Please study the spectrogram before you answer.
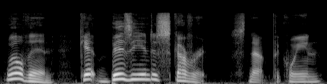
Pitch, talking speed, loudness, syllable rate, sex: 160 Hz, 185 wpm, -18 LUFS, 5.1 syllables/s, male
